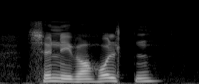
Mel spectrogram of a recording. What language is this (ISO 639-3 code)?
nor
